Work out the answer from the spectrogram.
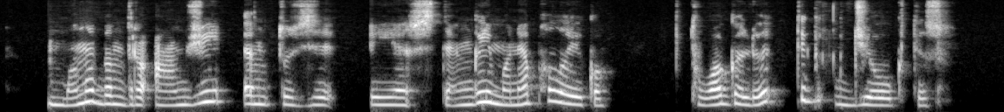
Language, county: Lithuanian, Vilnius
